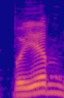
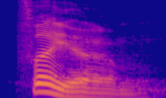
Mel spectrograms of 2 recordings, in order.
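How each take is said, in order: First: The word begins with a p sound. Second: The word begins with an f sound. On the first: The speaker calls it right. "Yang harusnya P" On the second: The speaker calls it wrong. "berusaha meng-F kan ya peyem jadi feyem"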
